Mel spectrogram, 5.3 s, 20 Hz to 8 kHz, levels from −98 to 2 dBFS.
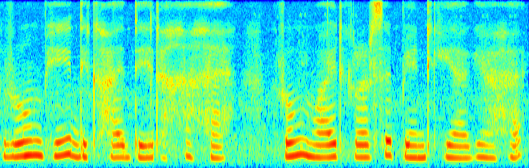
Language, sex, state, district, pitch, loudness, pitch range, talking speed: Hindi, female, Jharkhand, Palamu, 225 Hz, -19 LUFS, 215-240 Hz, 160 wpm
